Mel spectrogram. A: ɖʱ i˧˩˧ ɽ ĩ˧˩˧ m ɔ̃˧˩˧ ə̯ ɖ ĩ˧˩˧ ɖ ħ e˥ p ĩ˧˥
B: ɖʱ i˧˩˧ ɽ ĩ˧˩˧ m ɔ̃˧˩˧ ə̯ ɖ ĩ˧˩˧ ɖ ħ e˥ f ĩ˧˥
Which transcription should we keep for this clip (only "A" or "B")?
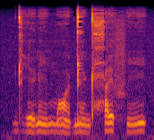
B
